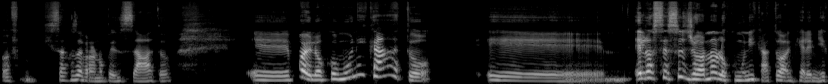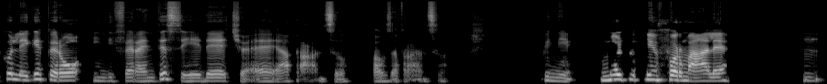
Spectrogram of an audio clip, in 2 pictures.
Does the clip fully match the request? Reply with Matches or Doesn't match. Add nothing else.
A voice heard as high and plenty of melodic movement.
Matches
